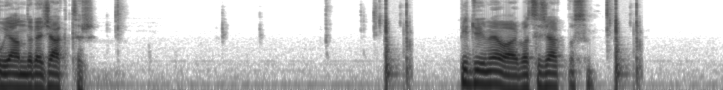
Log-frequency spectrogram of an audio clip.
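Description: A man talks close to a microphone, with animation.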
